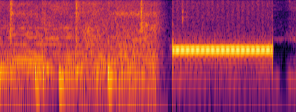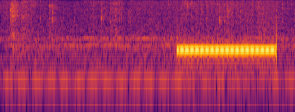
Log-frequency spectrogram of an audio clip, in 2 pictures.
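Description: Telephone line tones play as a call is transferred to voicemail: two long, steady, even-pitched tones of about two seconds each, separated by a stretch of quieter line noise with a low hum, after a busier patch of line sound.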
